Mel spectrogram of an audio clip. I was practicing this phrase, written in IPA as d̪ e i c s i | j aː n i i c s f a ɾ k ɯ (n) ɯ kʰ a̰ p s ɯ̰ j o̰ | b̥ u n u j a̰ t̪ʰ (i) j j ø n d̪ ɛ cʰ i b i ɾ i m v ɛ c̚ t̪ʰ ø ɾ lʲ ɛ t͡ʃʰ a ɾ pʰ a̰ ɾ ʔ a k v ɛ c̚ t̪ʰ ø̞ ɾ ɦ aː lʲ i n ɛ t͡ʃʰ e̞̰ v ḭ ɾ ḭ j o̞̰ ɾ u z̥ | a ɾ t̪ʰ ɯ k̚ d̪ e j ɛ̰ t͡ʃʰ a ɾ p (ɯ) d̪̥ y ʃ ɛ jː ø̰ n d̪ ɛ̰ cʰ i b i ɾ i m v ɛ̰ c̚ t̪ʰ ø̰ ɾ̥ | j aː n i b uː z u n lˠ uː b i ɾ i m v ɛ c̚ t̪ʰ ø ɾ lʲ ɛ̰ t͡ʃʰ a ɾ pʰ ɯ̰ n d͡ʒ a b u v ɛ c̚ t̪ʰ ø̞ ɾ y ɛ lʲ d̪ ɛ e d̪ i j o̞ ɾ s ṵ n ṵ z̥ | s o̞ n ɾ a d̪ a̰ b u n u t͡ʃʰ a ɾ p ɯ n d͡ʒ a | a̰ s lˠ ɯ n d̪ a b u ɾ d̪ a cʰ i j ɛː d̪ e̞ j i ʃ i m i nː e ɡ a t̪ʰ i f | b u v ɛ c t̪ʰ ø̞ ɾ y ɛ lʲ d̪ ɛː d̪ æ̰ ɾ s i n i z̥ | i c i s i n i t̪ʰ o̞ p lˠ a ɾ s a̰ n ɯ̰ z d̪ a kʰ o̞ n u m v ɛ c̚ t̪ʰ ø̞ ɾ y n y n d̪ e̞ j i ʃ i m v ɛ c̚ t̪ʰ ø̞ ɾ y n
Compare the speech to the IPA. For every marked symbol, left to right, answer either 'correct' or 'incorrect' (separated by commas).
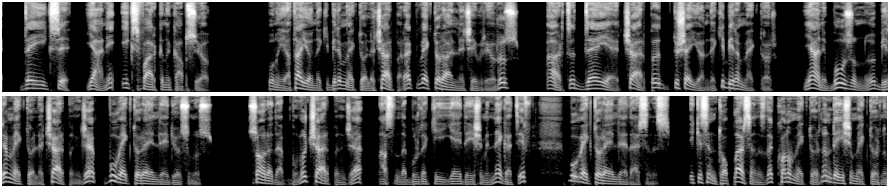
correct, incorrect, correct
